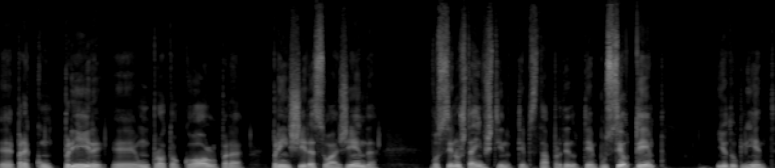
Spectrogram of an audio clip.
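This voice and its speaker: A man's dark, mellow voice at medium pitch, with lively intonation, on a very clean recording against a silent background. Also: moderate pace, dry, close sound with no echo. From Portugal. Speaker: sales director. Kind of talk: casual interview chat.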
